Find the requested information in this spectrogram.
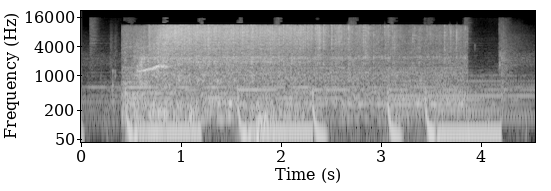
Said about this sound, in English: When she felt calmer, she walked to the bathroom and turned on the tap to shower.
